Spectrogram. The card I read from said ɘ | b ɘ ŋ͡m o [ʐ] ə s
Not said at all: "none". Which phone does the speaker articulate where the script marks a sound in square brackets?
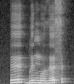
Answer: ð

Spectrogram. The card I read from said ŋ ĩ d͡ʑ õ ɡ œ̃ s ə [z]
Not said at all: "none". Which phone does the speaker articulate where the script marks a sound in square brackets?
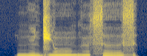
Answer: z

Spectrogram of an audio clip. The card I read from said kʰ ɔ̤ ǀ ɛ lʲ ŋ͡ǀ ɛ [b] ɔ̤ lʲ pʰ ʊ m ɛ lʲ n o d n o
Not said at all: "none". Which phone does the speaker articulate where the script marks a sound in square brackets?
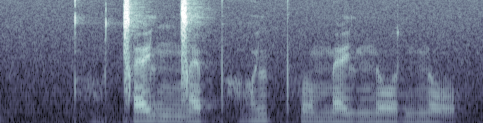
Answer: pʰ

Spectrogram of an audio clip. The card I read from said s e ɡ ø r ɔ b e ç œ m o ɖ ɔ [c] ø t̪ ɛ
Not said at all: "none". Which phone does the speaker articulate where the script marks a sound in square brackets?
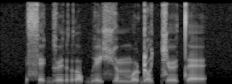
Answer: c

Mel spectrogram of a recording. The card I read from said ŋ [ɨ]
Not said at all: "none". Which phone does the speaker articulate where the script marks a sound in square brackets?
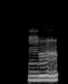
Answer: ɨ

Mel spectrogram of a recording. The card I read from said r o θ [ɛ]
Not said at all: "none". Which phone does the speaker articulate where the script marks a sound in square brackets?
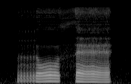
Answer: ɛ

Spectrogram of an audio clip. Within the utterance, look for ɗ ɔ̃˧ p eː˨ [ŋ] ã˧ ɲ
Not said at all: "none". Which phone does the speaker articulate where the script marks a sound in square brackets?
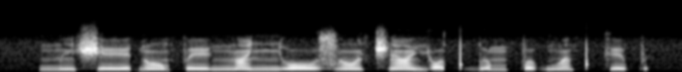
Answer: ŋ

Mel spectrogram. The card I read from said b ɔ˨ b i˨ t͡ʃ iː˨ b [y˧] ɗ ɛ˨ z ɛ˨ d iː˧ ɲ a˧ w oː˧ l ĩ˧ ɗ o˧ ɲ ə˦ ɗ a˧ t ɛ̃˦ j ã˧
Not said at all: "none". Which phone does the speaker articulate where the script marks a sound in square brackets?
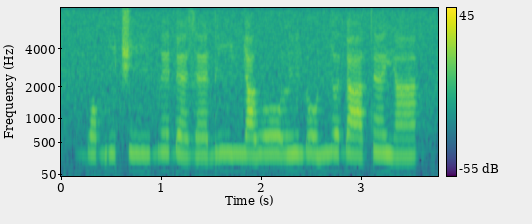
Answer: e˧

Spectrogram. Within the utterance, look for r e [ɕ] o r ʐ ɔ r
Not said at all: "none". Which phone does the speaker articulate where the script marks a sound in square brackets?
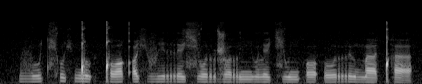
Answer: ɕ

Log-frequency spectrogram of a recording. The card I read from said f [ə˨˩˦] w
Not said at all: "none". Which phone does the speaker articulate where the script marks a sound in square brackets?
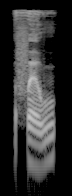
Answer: ə˨˩˦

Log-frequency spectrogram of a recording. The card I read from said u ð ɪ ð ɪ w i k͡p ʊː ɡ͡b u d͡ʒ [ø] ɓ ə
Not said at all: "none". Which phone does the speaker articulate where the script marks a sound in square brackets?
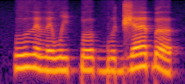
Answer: ɛ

